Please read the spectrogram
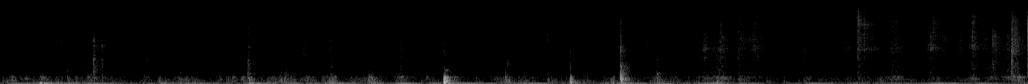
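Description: Lego bricks being handled and pressed together: scattered small plastic clicks and taps, the sharpest about four and a half seconds in.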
